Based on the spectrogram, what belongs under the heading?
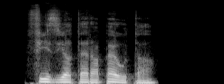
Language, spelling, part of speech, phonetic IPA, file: Polish, fizjoterapeuta, noun, [ˌfʲizʲjɔtɛraˈpɛwta], Pl-fizjoterapeuta.ogg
